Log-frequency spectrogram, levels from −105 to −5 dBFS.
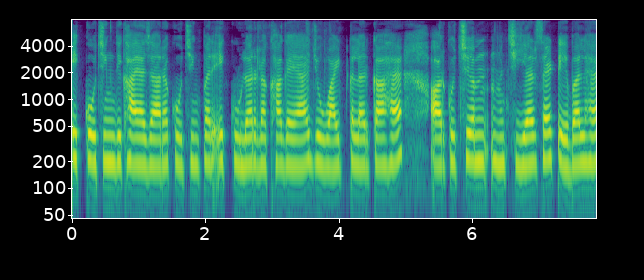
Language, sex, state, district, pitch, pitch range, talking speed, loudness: Hindi, female, Haryana, Rohtak, 190 Hz, 185-195 Hz, 175 wpm, -17 LUFS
